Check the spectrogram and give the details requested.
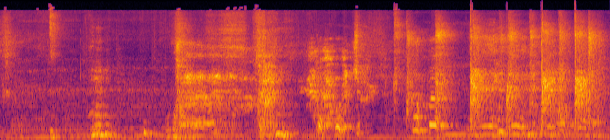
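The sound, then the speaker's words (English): Light, scattered applause of a modest crowd, quick irregular claps blending together over a steady murmur of voices and some harmonic vocal sounds. “There is polite applause.”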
